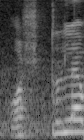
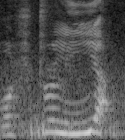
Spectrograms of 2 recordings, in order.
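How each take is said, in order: First: Said in the usual way. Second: "ऑस्ट्रेलिया" as os-tro-lee-ya, rising at the end; altered pronunciation. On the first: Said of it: "ऑस्ट्रेलिया बोलते". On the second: Shown as a demonstration. Teacher showing a word read the wrong way, altered "ऑस्ट्रेलिया". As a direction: round the middle of "ऑस्ट्रेलिया" to "tro". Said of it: "शब्द को गलत तरीके से पढ़ना".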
